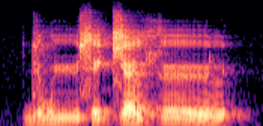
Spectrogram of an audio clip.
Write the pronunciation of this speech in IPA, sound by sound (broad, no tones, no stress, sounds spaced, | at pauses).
d ø w yː s e t͡ɕ æ l ç øː l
